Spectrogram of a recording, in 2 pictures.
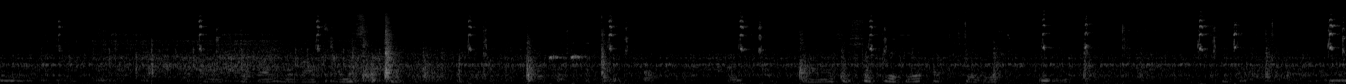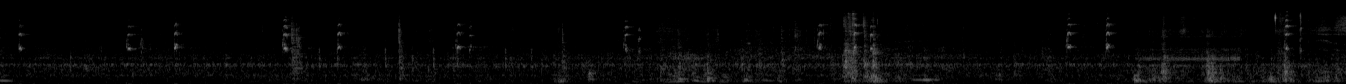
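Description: Faint outdoor ambience, dotted throughout with short, high chirps or ticks that come singly or in quick pairs at irregular intervals.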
